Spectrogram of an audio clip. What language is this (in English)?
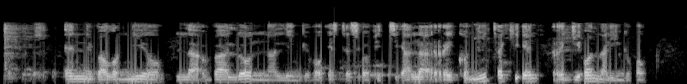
Esperanto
